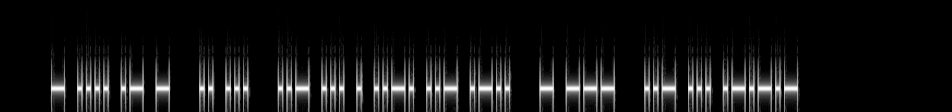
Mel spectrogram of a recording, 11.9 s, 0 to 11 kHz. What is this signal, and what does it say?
Morse code, heard as a keyed tone, about 22 wpm, 700 Hz. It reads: THAT IS USEFUL TO US.
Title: Sentences from Top 700 Words 22wpm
